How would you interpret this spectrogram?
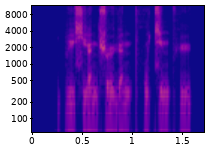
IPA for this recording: pi˥˩ ɕjɛ˧˥nʂɻ̩˨˩ɥɛ˧˥npʰu˥˧ t͡ɕi˥˧npʰy˥˩

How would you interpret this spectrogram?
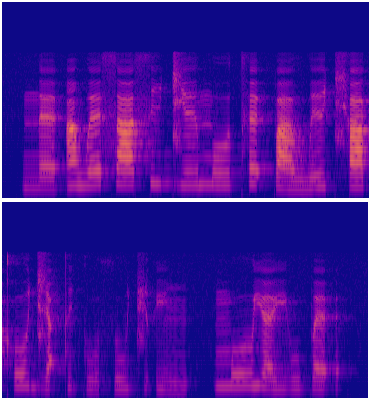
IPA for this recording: nɛ˨ʔã˦˨ wɛ˦sʰä˦si˦ d͡ʑe˦ɪ̯mo˦ʊ̯ tʰɛ˦ʔpa˨ʊ̯we˦˨ɪ̯ t͡ɕʰä˦˨kʰo˦˨ʊ̯ d͡ʑä˦ʔti˦˨ku˨θu˦ t͡ɕʊ˦ʔjĩ˨ | mo˦ʊ̯jɛ˨ ju˦pɛ˦ʔ

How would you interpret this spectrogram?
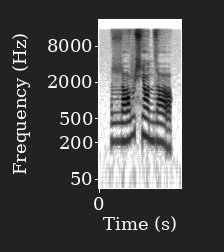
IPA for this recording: ɮɑvɕɑ̃nzɑ

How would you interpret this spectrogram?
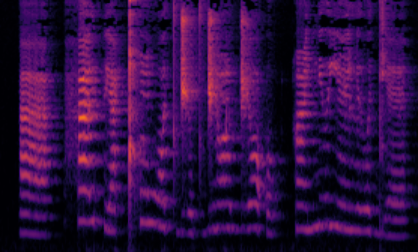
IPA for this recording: a˨ | ha˦lpʲa˨ ǃʰõ˦wɔ˧tʲd͡ʒo˨tʲ d͡ʒɔ̃˧ld͡ʒɔ˧ ʔo˨kʷqĩ˦ nʲɯ˦jẽ˧ lʲo˦ dʲɛ˧

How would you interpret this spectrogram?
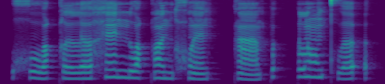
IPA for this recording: xoː˧˩˧qlːɐ˨˦hɛ̃˥ no˥˨qũ˥˨n χʷɛ̃˧˩˧kːã˧˩˧p | lɔ̃˥kʷʰɐ˨˦ʔ

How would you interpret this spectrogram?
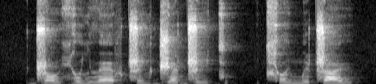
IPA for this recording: ɖ͡ʐɔu̯çoʎ ðɛf ʈ͡ʂeʎd͡ʒɛ ɖ͡ʐic | t͡ɕʰɤi̯miʈ͡ʂay̯

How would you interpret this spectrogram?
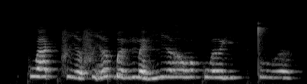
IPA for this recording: kwa˦˥k̚fi˧˩ə̯fḭ˧˥ə̯ ɓə˨˦nmɛ˧˩ ŋi˧ə̯ɣo˧kwə˧j | t̪ṳ˨˩ə̯

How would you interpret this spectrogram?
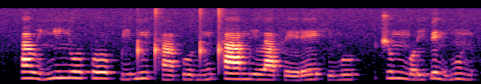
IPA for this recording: a˦βi˨ ɲi˦ɲoː˦ poː˦k͡pi˨˦dĩ˦ tʰã˨fu˨dĩ˨˦tʰaː˦ mi˨la˨ feː˨ɾeː˦ hi˨mu˦ | t͡ʃu˦n ŋo˨ɾi˨ ɗe˦˨ŋɡũ˦˨n

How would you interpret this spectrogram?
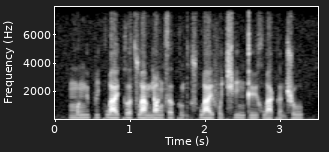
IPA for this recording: mɤ˧˥ŋy˥˩ pi˧˥kwa˥˧ɪ̯kɤ˥˧ t͡swä˥˧mjɑ˥˩ŋsɤ˧˥kʊ̰˨˩ŋ t͡sʰwa˥˩ɪ̯fɤ˩t͡ɕʰi˥˩ŋt̪y˧˥ xwä˧˥kə̰˨˩nʂu˥

